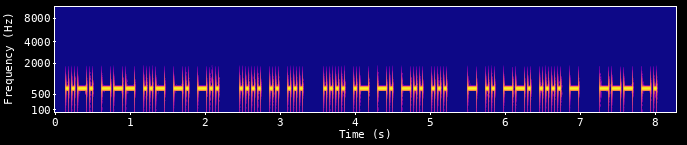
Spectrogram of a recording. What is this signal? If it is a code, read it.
Morse code, heard as a keyed tone, about 28 wpm, 700 Hz. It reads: FOUND HIS HANDS TIGHT ON
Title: A Sound Of Thunder 30wpm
